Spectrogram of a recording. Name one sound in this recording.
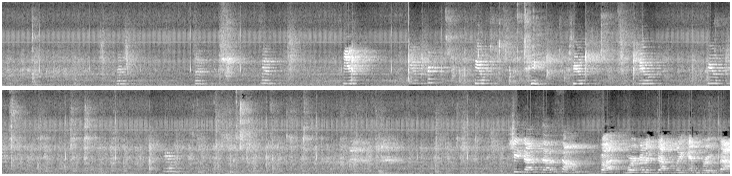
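A woman gives short, brisk commands nearby.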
